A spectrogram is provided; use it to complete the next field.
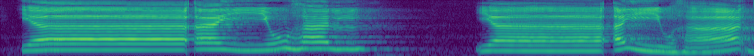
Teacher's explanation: Ya ay, ya tasydid yang sebelumnya tidak didahului tanwin atau nun sukun, maka cara bacanya tidak perlu ditahan karena ini bukan idgham bi gunnah. Ini cukup kita pakein nabar. Artinya ada intonasi yang kita naikkan.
